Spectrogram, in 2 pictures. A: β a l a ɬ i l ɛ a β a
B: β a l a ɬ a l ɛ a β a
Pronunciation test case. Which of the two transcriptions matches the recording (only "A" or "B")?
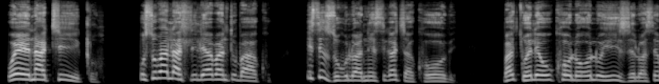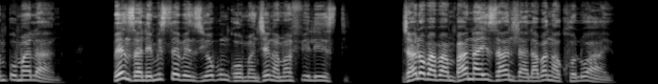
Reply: A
